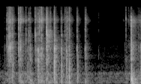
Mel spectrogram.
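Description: A deck of tarot cards being riffle-shuffled on a tabletop: a fast, fluttering run of card flicks that lasts about a second and a half, then dies away.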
